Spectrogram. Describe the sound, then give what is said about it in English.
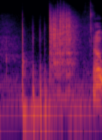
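Kraken dice clatter onto a hard table: a few quick, sharp clicks followed by a short, rolling rattle, fairly loud, with a brief voice sound right at the end. “Oh, I've got some Kraken dice.”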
